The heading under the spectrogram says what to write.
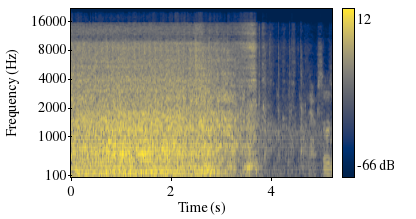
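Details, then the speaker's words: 1973 Ford Bronco 302 V8 after 10 years in storage: runs on throttle, then dies within seconds, can't hold idle; carburetor idle circuit not working, possibly blocked by mouse droppings, mixture screws at 1¼ turns out before adjustment. "idle go ahead i don't think we have an idle circuit there is absolutely no idle circuit in this carburetor i do not know why it could be poop that is an option"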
